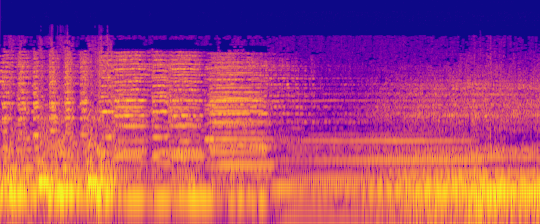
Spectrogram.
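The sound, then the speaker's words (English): A car engine revs and accelerates as the car drives to the edge of a city, its droning pitch climbing, dropping briefly as it shifts gear, then rumbling steadily onward. Fairly loud for about eight seconds, with no voices. “We get into the car and drive here to the edge of the city.”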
